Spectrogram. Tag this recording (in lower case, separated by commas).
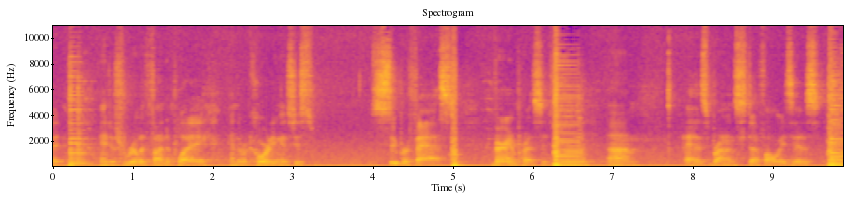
musical instrument, music, guitar, speech, plucked string instrument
